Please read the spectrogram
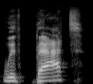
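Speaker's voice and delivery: usual speaking voice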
